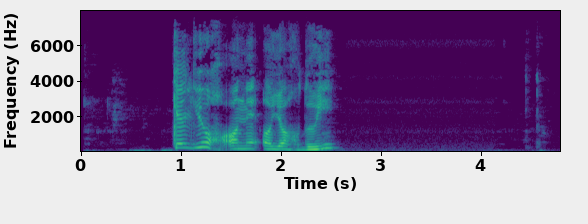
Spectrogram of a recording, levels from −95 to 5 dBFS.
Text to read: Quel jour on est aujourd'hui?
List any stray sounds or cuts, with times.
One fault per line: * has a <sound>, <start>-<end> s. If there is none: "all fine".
all fine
